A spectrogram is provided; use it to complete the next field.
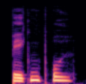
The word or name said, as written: bækkenbrud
